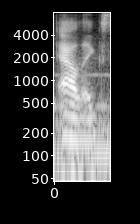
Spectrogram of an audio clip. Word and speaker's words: Alec: By the way, his name is spelled like Alex, but it's definitely pronounced Alex, so I'm not mispronouncing it, FYI.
